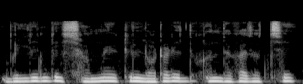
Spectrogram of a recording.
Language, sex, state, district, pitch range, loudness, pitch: Bengali, male, West Bengal, Cooch Behar, 135-155 Hz, -14 LUFS, 150 Hz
